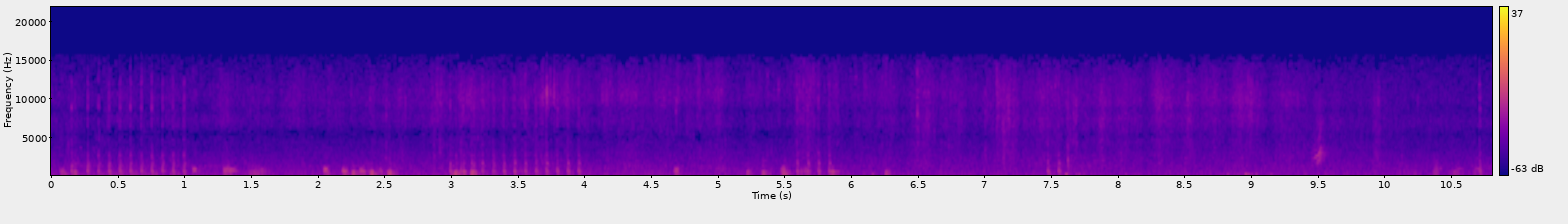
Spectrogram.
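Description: Chickens clucking quietly in a farmyard: a scattering of short, low clucks, most of them in the first several seconds.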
